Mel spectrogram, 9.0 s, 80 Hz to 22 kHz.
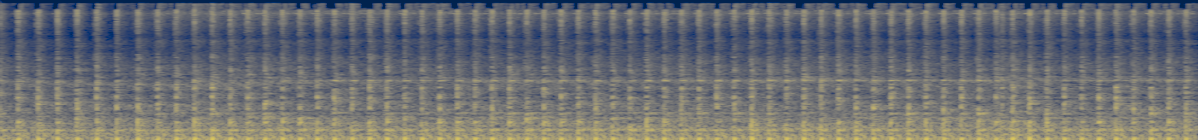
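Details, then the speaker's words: SRT-4 engine in a drift truck, first test start. Rapid, slightly uneven pulses near four a second, hunting at idle. Rough, unmanaged idle because the throttle position sensor is missing, so idle can't be added. "TPS, so I can't add idle, but it's running. Doesn't have a throttle position sensor, so it doesn't know what it's going to."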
